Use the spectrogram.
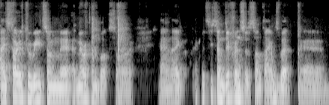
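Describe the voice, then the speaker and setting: The speaker has a Quebec accent and fairly even intonation. Music plays in the background. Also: man. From Quebec, Canada. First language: French. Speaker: aromatherapy student. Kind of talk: interview. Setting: live stream. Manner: halting, many fillers.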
